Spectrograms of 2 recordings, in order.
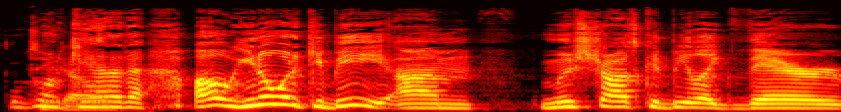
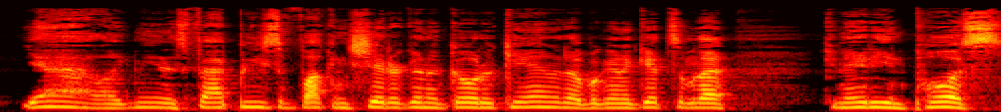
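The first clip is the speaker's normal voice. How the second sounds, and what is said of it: Imitates a movie character's voice. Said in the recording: “pretty good Jay impression”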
